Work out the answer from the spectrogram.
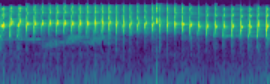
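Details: Lovebird ngekek, a song to provoke rivals and train fighting birds: an unbroken, very fast trill of sharp high notes, about eight per second, steady throughout.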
